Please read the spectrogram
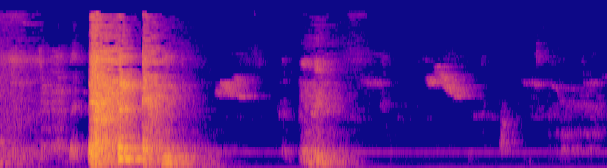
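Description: A man coughs once loudly about a second in, then gives a shorter, softer cough or throat-clear around three seconds.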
